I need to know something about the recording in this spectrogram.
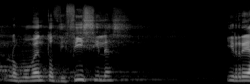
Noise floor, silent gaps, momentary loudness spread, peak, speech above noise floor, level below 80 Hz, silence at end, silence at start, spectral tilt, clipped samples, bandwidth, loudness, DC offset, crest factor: -66 dBFS; none; 12 LU; -10 dBFS; 32 dB; -88 dBFS; 0 s; 0 s; -1 dB/octave; under 0.1%; 19 kHz; -31 LUFS; under 0.1%; 26 dB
